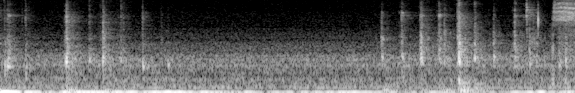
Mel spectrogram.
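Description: Faint, quick typing on a computer keyboard, many light key clicks tapping in an uneven rhythm over low background hum.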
